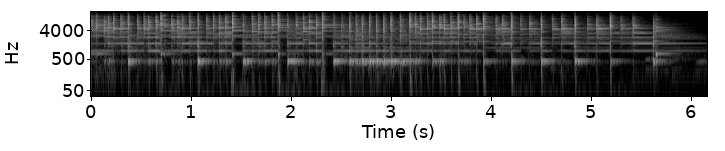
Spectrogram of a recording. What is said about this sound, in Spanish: Hermoso. El maestro Spiller tocando las campanas y bloques.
